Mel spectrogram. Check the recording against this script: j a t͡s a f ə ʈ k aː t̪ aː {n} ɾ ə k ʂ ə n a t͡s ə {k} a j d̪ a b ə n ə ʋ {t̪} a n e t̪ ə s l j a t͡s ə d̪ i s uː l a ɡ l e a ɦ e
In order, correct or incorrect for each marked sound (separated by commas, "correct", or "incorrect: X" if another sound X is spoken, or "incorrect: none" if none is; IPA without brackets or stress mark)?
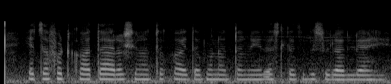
incorrect: none, correct, correct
